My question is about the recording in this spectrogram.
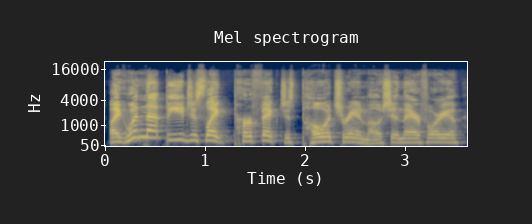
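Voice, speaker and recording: A man hosting a radio trivia bit, with a high, bright voice. He swings his pitch widely as he teases and quizzes his co-host in a playful way. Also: moderate pace. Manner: animated, playful quizmaster. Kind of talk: casual radio banter.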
